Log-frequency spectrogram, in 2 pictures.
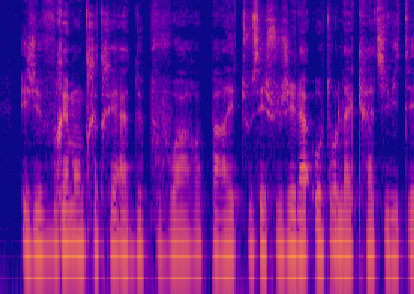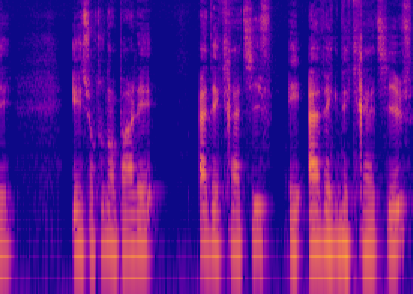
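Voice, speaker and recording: Speaking in a flat monotone, the man has a fairly high-pitched voice. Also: moderate pace. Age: 20s. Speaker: graphic designer and podcast host. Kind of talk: solo monologue podcast, casual personal talk. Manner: casual, hesitant with many fillers.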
